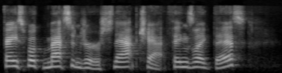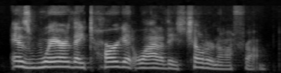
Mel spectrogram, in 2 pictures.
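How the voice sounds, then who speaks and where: A woman's voice: mid-range voice, moderate pace. A middle-aged woman speaking as an interview guest, giving conversational advice emphatically, repeating key points and acting out example dialogue. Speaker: podcast guest, author and self-defense advocate.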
